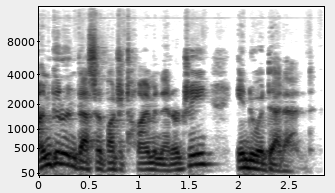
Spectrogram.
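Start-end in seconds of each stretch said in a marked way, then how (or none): none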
